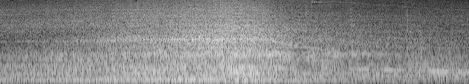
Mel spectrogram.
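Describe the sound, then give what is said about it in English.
A bus engine rumbles steadily, swelling louder for a moment as it revs or passes, then settling back to a constant drone, on a bus ride down Maryhill Loop near Goldendale, Washington. No one speaks. “Shoulders scrunched, she trudges onto the bus that will take her on a slower ride to the bottom of Maryhill Loop.”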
